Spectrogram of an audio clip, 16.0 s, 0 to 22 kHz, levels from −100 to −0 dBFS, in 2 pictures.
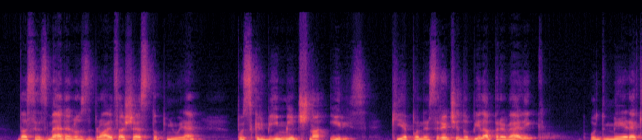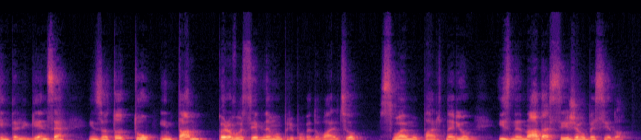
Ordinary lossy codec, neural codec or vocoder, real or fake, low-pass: Opus, 64 kbps; autoencoder, 48 kHz, 128 numbers a frame, DAC-VAE, trained on Japanese speech; fake; 19.8 kHz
